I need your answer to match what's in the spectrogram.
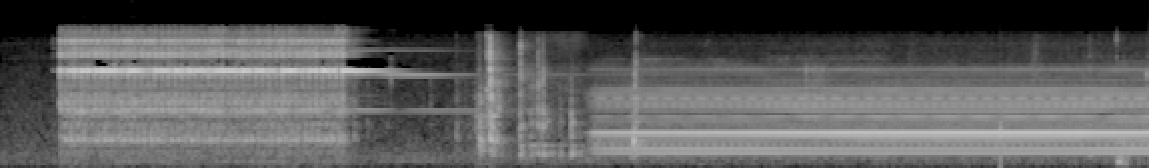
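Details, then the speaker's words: Bell South clear Lucite Trimline telephone, final ring cycle: bright, rapid warbling ring for about two seconds, then a steady clean tone. Normal ringing, no sticking. "we're going to ring it one more time we'll let it go a few times we want to be assured that this is going to work in any location i'll let it go one more time"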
